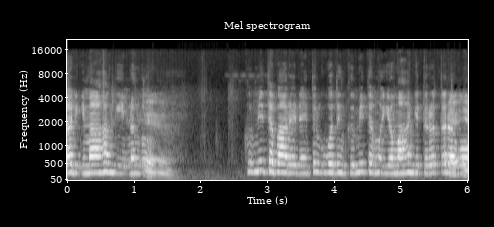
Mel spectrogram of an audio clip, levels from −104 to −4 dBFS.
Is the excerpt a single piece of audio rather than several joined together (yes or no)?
yes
